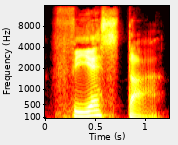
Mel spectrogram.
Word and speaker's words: fiesta: word for party is Fiesta which sounds a little bit like Easter in distress esta Fiesta on the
